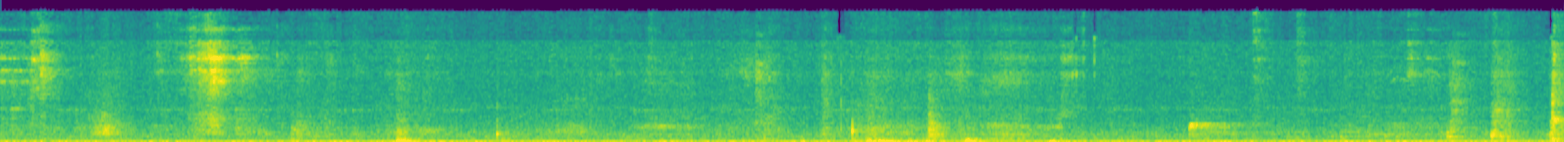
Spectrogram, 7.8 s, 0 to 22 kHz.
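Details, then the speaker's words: Volvo 850 T5 engine started with serpentine belt pinned loose to isolate a squeal: low, even rumble with no squeal, so the noise is traced to the serpentine belt path rather than the timing belt path. "Quiet as a mouse. Must be something in this serpentine path."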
